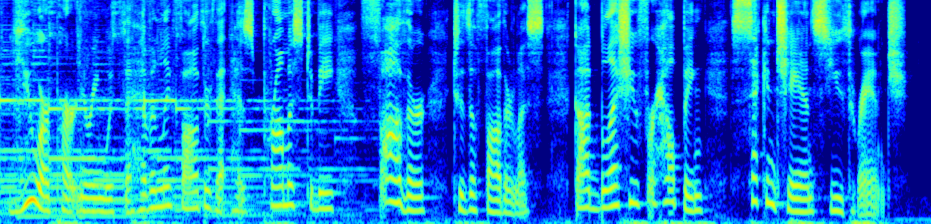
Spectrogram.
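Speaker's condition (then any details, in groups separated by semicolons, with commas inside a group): No condition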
